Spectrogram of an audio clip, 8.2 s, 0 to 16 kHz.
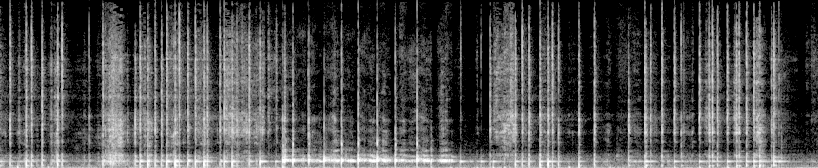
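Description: Long nails tap rapidly on the outer wall of a small, hollow, empty copper-colored metal pail with a wire handle, held in the hand. The result is a dense stream of light, clicky taps that swell in intensity midway before easing off. Each tap gives a short metallic ping centered around 750 Hz that dies away almost at once.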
